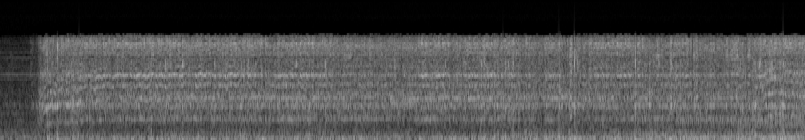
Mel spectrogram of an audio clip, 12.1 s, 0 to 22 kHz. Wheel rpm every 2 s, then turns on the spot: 50, 160, 160, 160, 160, 160.
none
